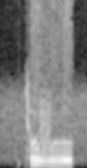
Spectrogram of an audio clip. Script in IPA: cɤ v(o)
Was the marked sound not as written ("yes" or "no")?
yes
